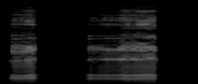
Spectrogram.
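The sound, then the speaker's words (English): Two deep, raspy buck grunts from a deer grunt call with its tube pulled out about an inch to sound like an older buck: a short one followed by a longer drawn-out grunt, loud and buzzy with no talking over them. “But by pulling on the tube, maybe just an inch, now I'm an older deer.”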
